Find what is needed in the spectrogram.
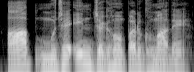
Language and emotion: Urdu, neutral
